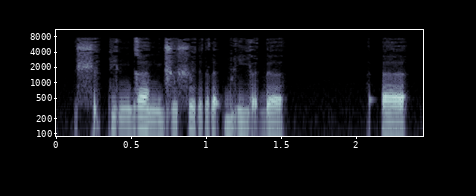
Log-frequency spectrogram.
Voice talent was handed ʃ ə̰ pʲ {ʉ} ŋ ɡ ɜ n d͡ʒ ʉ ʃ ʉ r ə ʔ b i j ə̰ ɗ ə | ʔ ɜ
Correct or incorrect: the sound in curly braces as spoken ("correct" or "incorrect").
incorrect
